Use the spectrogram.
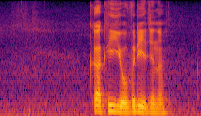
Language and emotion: Russian, neutral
